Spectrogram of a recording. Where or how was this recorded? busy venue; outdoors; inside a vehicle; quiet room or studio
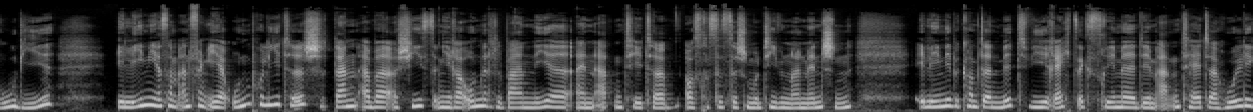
quiet room or studio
